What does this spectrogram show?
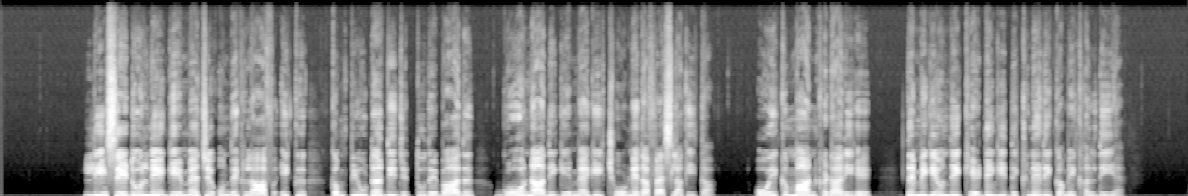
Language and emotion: Dogri, sad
